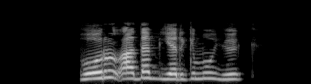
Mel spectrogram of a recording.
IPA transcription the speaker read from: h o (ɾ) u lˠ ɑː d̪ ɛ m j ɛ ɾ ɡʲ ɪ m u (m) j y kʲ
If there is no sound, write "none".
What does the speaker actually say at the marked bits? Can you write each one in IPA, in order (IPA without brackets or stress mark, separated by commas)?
ɾ, none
